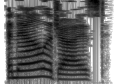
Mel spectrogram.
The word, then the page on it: analogized: British English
